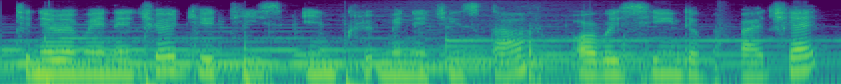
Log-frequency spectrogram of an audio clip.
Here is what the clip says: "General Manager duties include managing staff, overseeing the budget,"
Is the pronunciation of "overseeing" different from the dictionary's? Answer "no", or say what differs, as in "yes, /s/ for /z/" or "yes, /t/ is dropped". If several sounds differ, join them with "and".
yes, /w/ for /v/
